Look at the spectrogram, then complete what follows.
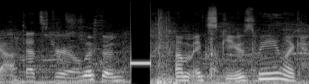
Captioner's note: beeping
